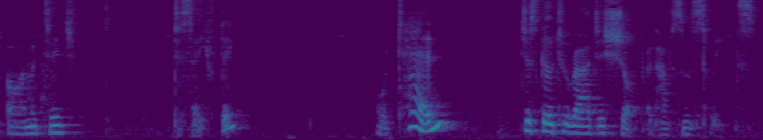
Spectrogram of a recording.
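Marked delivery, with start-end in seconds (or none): none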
